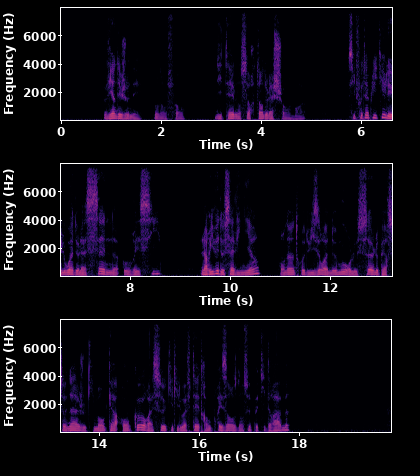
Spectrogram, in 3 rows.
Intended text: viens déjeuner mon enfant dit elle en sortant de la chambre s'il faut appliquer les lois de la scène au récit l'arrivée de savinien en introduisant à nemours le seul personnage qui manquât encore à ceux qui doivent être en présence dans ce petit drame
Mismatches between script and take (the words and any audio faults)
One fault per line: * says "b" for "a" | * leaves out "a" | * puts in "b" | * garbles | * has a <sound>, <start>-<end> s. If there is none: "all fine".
* puts in "qui"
